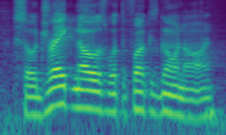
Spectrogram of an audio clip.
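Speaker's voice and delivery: ordinary delivery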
